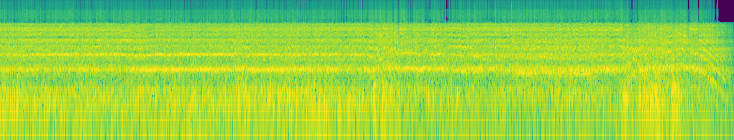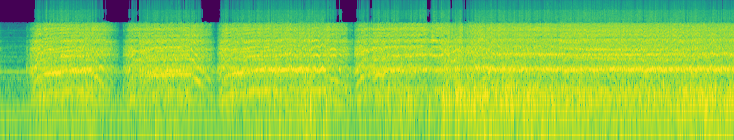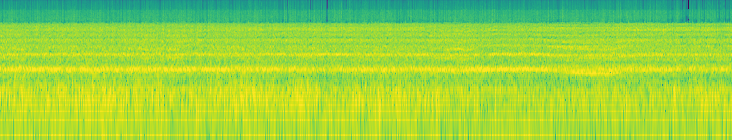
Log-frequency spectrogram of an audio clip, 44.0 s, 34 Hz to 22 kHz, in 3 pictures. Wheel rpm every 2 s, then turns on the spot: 230, 230, 230, 250, 240, 220, 250, 80, 120, 140, 150, 200, 230, 210, 220, 230, 220, 230, 230, 220, 220, 230.
none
